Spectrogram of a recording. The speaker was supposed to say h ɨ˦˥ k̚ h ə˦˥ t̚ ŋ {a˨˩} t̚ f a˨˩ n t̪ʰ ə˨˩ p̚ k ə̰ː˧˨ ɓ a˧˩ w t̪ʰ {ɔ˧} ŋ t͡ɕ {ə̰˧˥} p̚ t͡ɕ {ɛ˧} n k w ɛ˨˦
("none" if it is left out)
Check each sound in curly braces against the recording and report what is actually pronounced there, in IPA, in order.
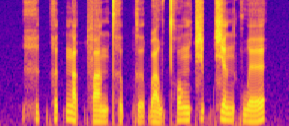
a˨˩, ɔ˧, ə˦˥, ɛ˧

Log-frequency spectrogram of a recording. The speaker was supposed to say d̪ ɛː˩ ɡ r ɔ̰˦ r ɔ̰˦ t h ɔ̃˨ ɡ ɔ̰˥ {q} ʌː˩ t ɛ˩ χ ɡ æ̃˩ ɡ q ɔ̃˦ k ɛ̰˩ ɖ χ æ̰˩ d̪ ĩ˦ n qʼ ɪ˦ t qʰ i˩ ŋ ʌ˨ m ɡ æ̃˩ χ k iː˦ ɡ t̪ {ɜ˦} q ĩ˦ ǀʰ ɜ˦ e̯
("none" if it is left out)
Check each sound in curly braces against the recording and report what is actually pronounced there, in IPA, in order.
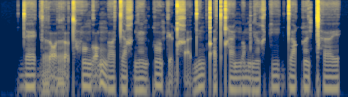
ŋ, ɜ˦

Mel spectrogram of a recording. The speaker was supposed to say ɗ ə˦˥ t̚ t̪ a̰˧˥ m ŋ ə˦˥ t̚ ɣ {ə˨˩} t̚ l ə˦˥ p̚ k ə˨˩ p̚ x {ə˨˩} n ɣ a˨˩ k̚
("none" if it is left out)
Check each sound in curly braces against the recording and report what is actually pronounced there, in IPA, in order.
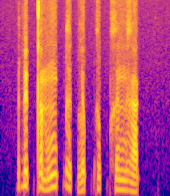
ə˨˩, ə˧

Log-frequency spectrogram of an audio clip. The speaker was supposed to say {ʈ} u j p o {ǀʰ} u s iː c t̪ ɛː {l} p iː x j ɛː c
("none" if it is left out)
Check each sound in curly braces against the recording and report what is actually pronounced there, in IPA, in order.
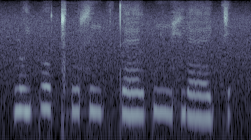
ɳ, ǀʰ, l

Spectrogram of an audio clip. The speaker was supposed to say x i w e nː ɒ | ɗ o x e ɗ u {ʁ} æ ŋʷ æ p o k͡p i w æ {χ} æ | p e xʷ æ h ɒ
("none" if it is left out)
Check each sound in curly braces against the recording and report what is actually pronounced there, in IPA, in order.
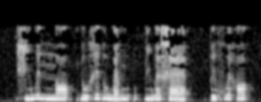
w, x

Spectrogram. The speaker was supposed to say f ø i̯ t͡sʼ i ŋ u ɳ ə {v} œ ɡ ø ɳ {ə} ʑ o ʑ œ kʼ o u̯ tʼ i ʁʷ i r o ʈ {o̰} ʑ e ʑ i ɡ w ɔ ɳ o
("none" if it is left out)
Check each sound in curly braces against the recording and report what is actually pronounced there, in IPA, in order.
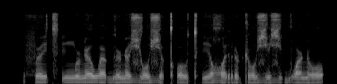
w, œ, o

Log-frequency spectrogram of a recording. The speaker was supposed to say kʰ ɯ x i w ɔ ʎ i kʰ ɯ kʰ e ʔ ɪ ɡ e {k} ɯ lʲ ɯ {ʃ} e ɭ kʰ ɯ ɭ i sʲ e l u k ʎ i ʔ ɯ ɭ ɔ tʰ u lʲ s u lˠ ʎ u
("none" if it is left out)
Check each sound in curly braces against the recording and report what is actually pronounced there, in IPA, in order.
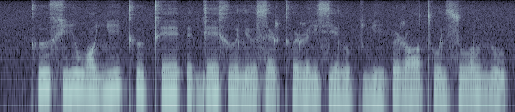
x, z

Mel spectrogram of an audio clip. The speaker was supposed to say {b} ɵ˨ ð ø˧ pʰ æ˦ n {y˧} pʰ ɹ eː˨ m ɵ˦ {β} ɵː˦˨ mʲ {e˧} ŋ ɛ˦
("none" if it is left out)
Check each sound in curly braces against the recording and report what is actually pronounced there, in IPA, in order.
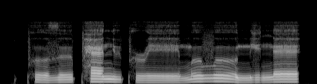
pʰ, y˧, β, e˧

